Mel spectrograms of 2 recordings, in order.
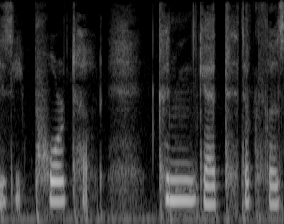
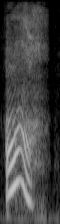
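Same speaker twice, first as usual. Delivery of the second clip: disgusted ugh; 8 semitones higher, 8 dB louder than usual. A narrator's reading. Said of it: "she cried".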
